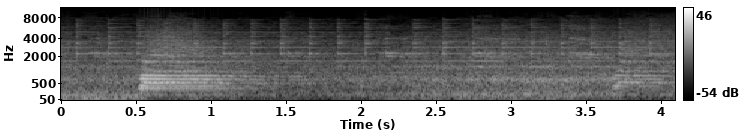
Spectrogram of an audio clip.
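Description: A passing train gives a loud horn blast early on that sits over a steady rolling rumble, which continues evenly to the end.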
